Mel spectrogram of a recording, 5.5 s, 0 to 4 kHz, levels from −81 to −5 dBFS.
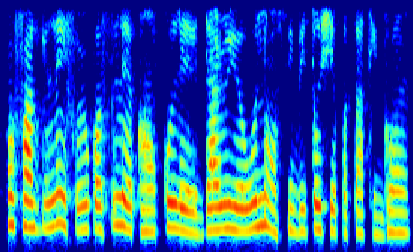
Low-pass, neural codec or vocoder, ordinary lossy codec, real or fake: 3.6 kHz; codec, 16 kHz in and 24 kHz out, 2.2 kbps, FireRedTTS-2 codec; none; fake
